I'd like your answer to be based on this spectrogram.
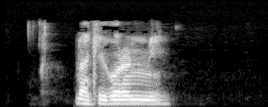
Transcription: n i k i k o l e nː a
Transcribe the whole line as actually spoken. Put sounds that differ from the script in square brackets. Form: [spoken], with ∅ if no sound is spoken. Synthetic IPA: n [a] k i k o [ɾ] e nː [i]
